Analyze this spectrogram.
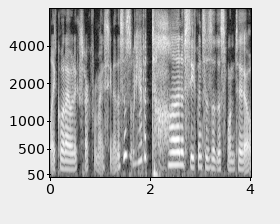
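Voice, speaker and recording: Speaking with an American accent, a woman moves at a moderate pace in an animated tone. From US Midwest. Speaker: mycology livestreamer doing DNA sequence validation. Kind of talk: casual livestream narration while working. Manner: animated, chatty.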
